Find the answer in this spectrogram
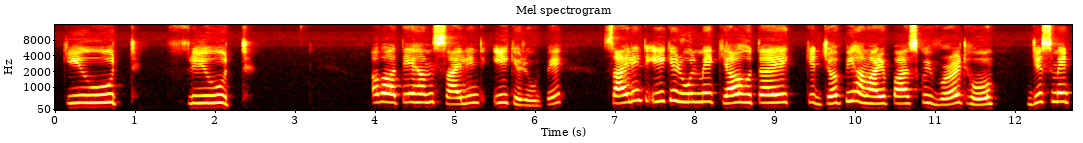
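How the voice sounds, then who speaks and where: Woman, English teacher, high voice, very slow pace, spells words out, stretches vowels. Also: no room sound, clean studio sound. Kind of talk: slow classroom explanation.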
